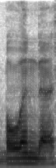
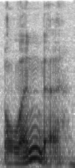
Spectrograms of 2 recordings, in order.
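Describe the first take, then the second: First: Said in the usual way. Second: "Belinda" with a rising question tune; imitated query, "Belinda" lifting at the end; questioning echo. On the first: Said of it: "it's a planet just called". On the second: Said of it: "and she's like".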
